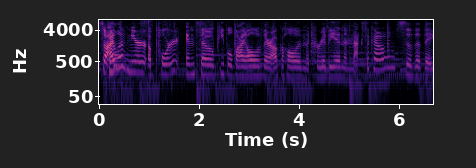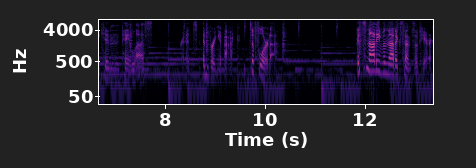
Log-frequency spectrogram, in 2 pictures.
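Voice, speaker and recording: A woman's voice: medium pitch, expressive, normal speed, highs cut off, over music. A woman co-hosting a casual gaming stream, talking in playful, rambling stretches. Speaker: stream co-host.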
